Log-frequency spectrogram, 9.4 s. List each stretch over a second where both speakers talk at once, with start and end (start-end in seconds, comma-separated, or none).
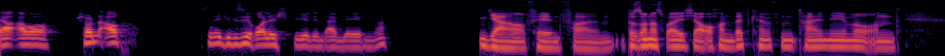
none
